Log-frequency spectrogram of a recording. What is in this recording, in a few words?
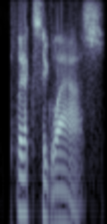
"Plexiglas", American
